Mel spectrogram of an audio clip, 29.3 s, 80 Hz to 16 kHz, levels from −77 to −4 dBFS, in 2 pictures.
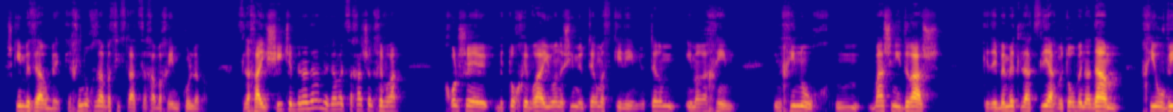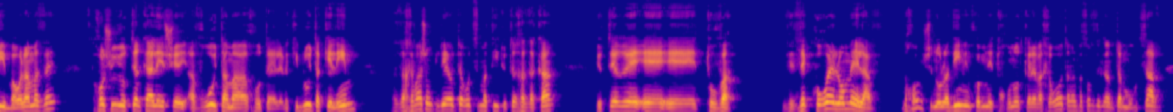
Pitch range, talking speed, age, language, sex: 125-155 Hz, 175 wpm, 30-49, Hebrew, male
